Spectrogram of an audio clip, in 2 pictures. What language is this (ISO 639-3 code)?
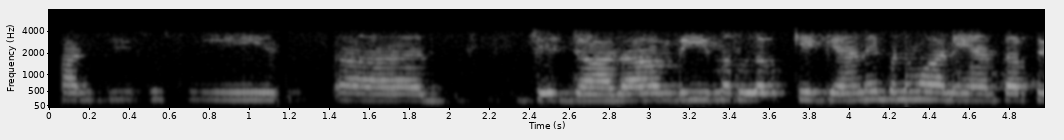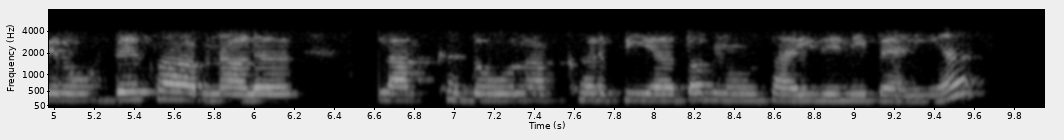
pan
